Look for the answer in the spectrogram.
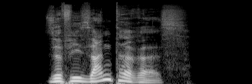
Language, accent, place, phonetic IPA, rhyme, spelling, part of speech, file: German, Germany, Berlin, [zʏfiˈzantəʁəs], -antəʁəs, süffisanteres, adjective, De-süffisanteres.ogg
- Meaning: strong/mixed nominative/accusative neuter singular comparative degree of süffisant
